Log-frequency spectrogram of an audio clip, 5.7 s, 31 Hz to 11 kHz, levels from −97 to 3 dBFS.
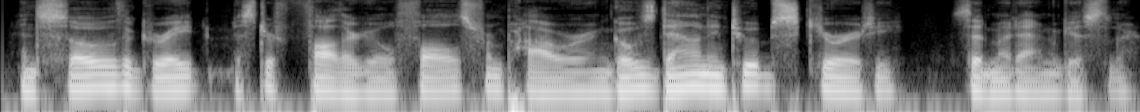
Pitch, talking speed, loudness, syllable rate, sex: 90 Hz, 180 wpm, -18 LUFS, 5.2 syllables/s, male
